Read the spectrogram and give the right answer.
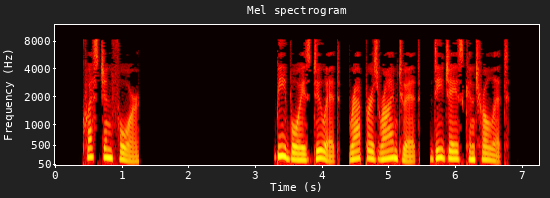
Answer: The answer? Break dancing.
